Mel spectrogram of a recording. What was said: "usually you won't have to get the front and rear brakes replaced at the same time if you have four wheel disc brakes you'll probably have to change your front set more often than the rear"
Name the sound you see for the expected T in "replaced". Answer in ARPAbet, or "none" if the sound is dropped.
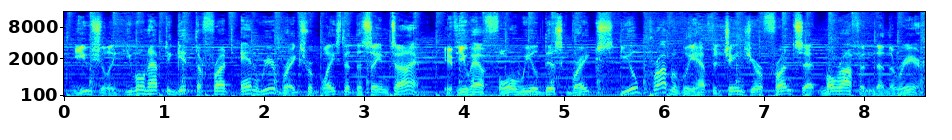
T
